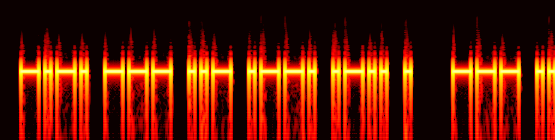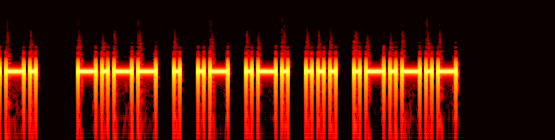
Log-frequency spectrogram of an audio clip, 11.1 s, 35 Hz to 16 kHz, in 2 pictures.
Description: Morse code, heard as a keyed tone, about 21 wpm, 700 Hz. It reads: COUPLE OF YEARS.
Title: Sentences with 6-Word Phrases - 20wpm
